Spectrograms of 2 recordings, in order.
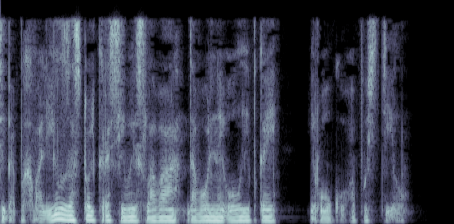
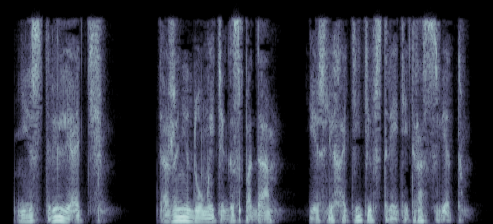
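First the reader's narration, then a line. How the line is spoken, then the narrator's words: Quiet. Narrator (Russian): негромко произнес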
